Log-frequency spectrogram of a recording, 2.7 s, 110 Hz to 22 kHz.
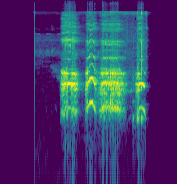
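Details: Male red junglefowl crowing as a decoy to lure wild males: a single loud four-part crow lasting about 1.3 seconds. A broken opening leads to a long sustained middle and a short clipped final note, followed by silence.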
